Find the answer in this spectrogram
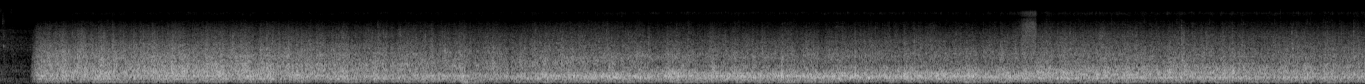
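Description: Heavy rain falling on a camper van's roof and windows, heard from inside: a steady, dense noise that does not let up.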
